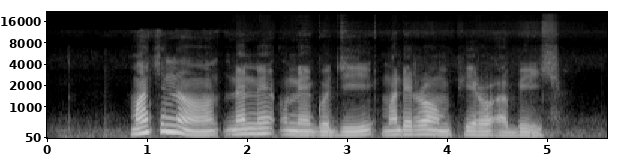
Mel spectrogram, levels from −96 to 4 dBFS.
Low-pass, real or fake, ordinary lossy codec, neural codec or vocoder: 19.8 kHz; fake; Opus, 24 kbps; vocoder, 44.1 kHz, 128 mel bands every 256 samples, BigVGAN v2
